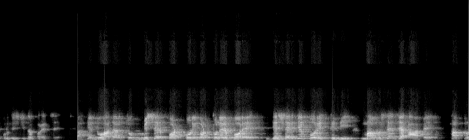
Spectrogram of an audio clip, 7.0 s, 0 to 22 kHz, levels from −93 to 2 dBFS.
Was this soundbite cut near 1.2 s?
yes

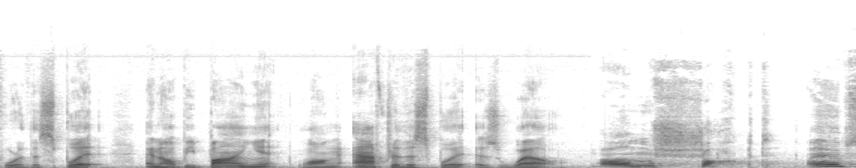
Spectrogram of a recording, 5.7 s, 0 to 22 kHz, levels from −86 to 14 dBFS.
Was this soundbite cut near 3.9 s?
yes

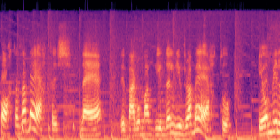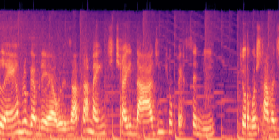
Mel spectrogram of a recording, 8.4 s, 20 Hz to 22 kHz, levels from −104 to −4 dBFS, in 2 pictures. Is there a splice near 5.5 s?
no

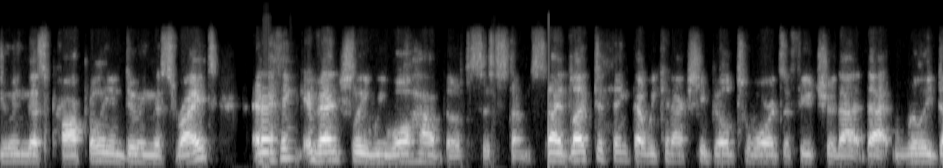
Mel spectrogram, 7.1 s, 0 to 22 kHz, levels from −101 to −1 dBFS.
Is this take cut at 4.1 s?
yes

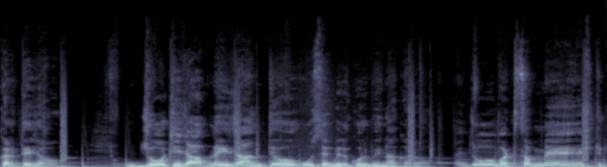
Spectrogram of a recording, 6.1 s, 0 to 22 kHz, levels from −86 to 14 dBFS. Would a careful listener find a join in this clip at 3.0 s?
no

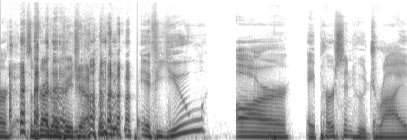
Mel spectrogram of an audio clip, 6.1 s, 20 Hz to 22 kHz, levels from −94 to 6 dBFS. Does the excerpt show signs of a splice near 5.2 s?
no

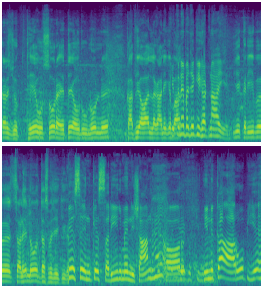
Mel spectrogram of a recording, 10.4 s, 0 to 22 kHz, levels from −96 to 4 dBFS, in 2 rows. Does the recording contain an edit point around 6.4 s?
yes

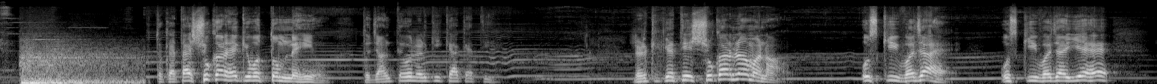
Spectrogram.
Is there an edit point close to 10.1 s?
no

